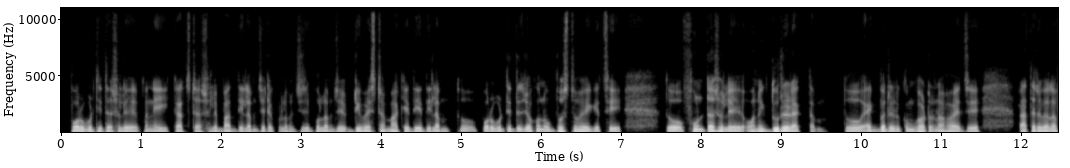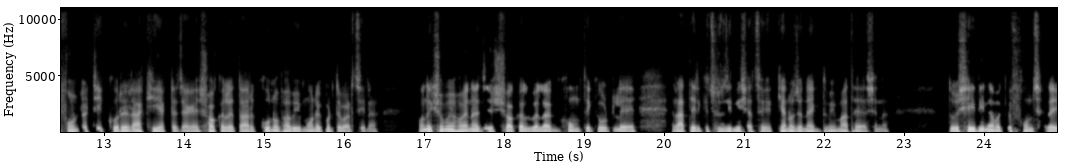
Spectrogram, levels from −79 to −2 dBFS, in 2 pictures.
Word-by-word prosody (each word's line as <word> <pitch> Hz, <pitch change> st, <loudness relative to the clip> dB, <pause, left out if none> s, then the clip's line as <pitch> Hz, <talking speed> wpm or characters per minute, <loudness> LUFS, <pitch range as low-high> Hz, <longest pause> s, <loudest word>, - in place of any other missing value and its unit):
পরবর্তীতে 125 Hz, -4 st, +3 dB
আসলে 105 Hz, +2 st, -1 dB, 0.2 s
মানে 105 Hz, -1 st, -4 dB
এই 95 Hz, -, -2 dB
কাজটা 95 Hz, -1 st, -3 dB
আসলে 100 Hz, +2 st, -4 dB
বাদ 95 Hz, -1 st, +1 dB
দিলাম। 95 Hz, 0 st, -1 dB
যেটা 105 Hz, -2 st, -1 dB
করলাম, 100 Hz, 0 st, -6 dB, 0.3 s
বললাম 100 Hz, -2 st, 0 dB
যে 120 Hz, -, +1 dB, 0.2 s
ডিভাইসটা 105 Hz, 0 st, +1 dB
মাকে 100 Hz, +1 st, 0 dB
দিয়ে 100 Hz, -2 st, +3 dB
দিলাম। 95 Hz, -, 0 dB, 0.2 s
তো 185 Hz, -, -6 dB, 0.3 s
পরবর্তীতে 150 Hz, -1 st, +1 dB
যখন 140 Hz, +1 st, +3 dB
অভ্যস্ত 120 Hz, +1 st, 0 dB
হয়ে 120 Hz, 0 st, +4 dB
গেছি -, -, -2 dB, 0.7 s
তো 90 Hz, -, +2 dB, 0.2 s
ফোনটা 140 Hz, -2 st, +3 dB
আসলে 125 Hz, 0 st, +3 dB, 0.3 s
অনেক 120 Hz, +2 st, +3 dB
দূরে 140 Hz, +5 st, +9 dB
রাখতাম। 90 Hz, -, -6 dB, 0.3 s
তো -, -, -3 dB, 0.3 s
একবার 120 Hz, +4 st, +2 dB
এরকম 125 Hz, +1 st, -1 dB
ঘটনা 110 Hz, +1 st, +1 dB
হয় 100 Hz, -1 st, +2 dB
যে 100 Hz, -, +1 dB, 0.6 s
রাতের 120 Hz, +4 st, +1 dB
বেলা 130 Hz, +3 st, +3 dB
ফোনটা 115 Hz, -3 st, -2 dB
ঠিক 120 Hz, -, -5 dB
করে 120 Hz, -1 st, +3 dB
রাখি 110 Hz, +3 st, -1 dB
একটা 95 Hz, -, -7 dB
জায়গায়। 90 Hz, +6 st, -2 dB
সকালে 110 Hz, 0 st, +2 dB
তো -, -, -4 dB
আর 95 Hz, -, -3 dB
কোনোভাবেই 105 Hz, -4 st, +2 dB
মনে 105 Hz, 0 st, 0 dB
করতে 105 Hz, -2 st, -2 dB
পারছি -, -, -8 dB
না। -, -, -11 dB, 0.6 s
অনেক 140 Hz, -1 st, +3 dB
সময় 140 Hz, -1 st, +4 dB
হয় 120 Hz, +1 st, +3 dB
না -, -, +3 dB
যে 115 Hz, -, -2 dB, 0.2 s
সকালবেলা 110 Hz, -1 st, +2 dB, 0.2 s
ঘুম 115 Hz, -3 st, -1 dB
থেকে 110 Hz, 0 st, -4 dB
উঠলে 105 Hz, -, -2 dB, 0.7 s
রাতের 100 Hz, +2 st, +1 dB
কিছু 105 Hz, +2 st, -9 dB
জিনিস 105 Hz, -1 st, 0 dB
আছে 90 Hz, -, -8 dB, 0.2 s
কেন 110 Hz, -1 st, +2 dB
যেন 100 Hz, -, -1 dB
একদমই 100 Hz, +1 st, -6 dB
মাথায় 95 Hz, -, -2 dB
আসে -, -, -9 dB
না। -, -, -13 dB, 0.8 s
তো -, -, -3 dB, 0.2 s
সেইদিন 135 Hz, 0 st, +5 dB
আমাকে 115 Hz, 0 st, -1 dB
ফোন 120 Hz, -, -1 dB
ছাড়াই 110 Hz, -1 st, +1 dB
110 Hz, 180 wpm, -23 LUFS, 100-125 Hz, 0.8 s, দূরে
